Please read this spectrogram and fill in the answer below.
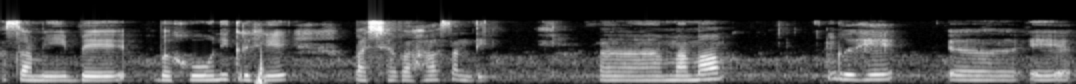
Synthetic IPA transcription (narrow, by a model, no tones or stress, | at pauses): sɐmiːbeː | bɐhuːniɡɾiɦeː | pɐʃʰɐʋɐɦɐ̆sɐnd̪i | mɐmɐ | ɡɾiɦeː | eː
